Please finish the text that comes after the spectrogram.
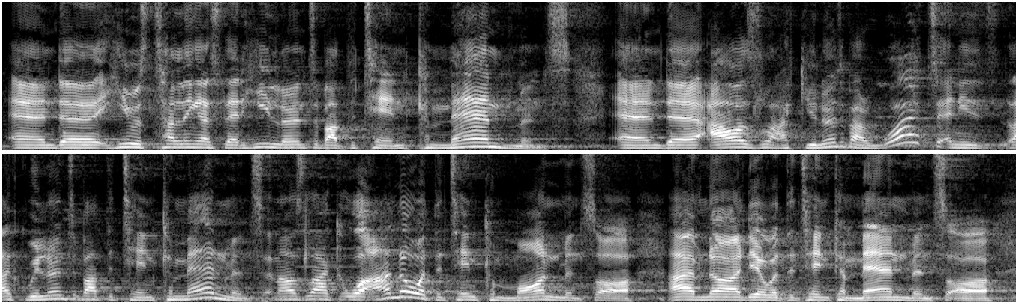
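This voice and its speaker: A man's voice: a little high, bright, forceful tone. A man with a South African accent preaching a sermon as pastor, chatty and joking, then solemn when reading scripture. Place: large church hall. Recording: long reverb of a large hall.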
